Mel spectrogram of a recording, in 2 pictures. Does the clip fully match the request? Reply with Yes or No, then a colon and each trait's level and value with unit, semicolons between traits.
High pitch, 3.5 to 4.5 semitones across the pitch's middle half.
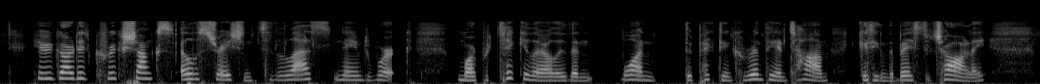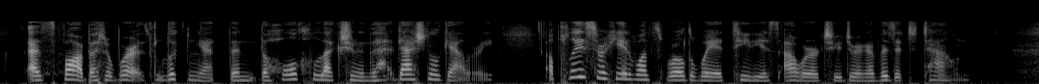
Yes: high, 200 Hz; average, 3.9 semitones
